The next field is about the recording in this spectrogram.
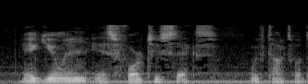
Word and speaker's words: Higuain: H-I-G-U-A-I-N, Higuain. I guess the H is silent, and the G-U-A-I-N, 3 vowels in a row, is we don't normally run across that particular combination in English.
